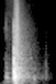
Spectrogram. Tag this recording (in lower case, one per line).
thump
